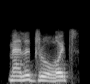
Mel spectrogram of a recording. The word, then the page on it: maladroit: Indian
